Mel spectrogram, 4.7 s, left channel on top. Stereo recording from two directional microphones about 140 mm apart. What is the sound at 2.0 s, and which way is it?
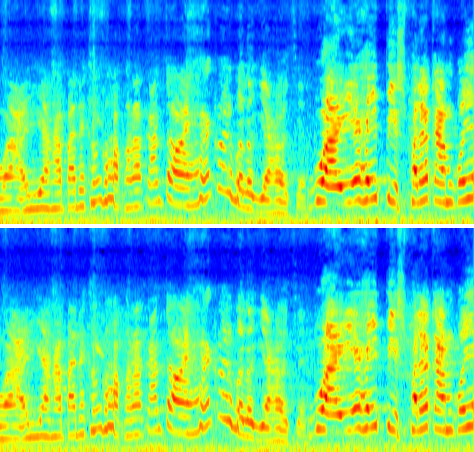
Speech, 10° left (ahead or behind).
